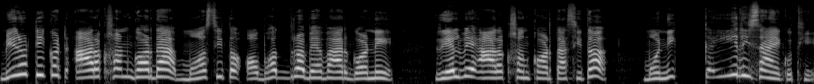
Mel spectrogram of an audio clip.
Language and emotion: Nepali, angry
